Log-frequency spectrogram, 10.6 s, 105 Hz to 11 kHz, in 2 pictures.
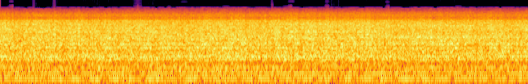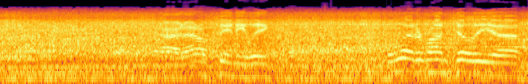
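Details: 1983 Ford E-150 van 5.8L V8, cold start after a water pump and timing chain job, checking for leaks: even, steady idle with a low rumble and no knocks, ticks or squeals; running normally while warming up.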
